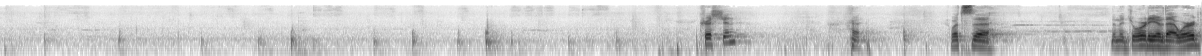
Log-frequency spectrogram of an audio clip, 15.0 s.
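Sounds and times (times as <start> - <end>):
handwriting with a pen: 0.5 - 7.9
speech: 8.8 - 9.4, 11.9 - 12.6, 14.0 - 15.0.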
